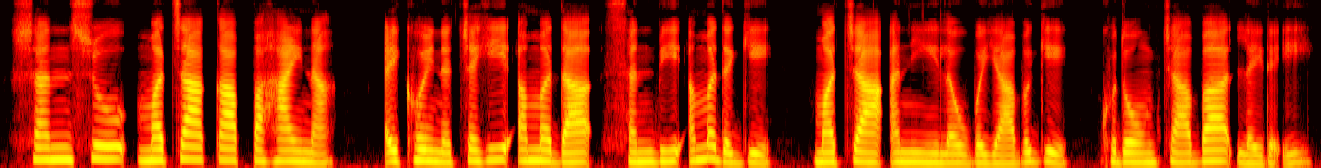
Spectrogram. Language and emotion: Manipuri, neutral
